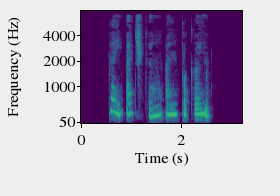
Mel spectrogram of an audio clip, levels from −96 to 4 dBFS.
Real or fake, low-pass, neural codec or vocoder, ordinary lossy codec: real; 7.2 kHz; none; MP3, 32 kbps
